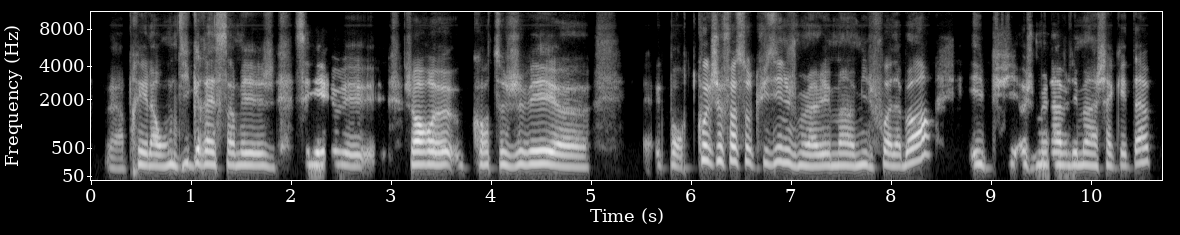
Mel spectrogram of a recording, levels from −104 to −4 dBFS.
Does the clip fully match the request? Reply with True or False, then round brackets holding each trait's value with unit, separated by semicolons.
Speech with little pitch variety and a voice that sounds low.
False (2.1 semitones; 210 Hz)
